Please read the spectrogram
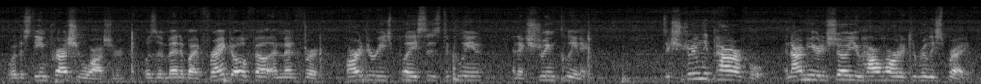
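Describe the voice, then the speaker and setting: A young woman reading a scripted amateur radio advertisement as an announcer. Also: lowish voice. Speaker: commercial announcer in a student project. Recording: roomy, distant mic, faint background noise.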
